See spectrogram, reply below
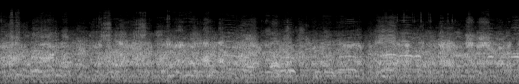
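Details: Wild greater flamingos at the Sigean African reserve, birds from Italy, Spain and the Camargue: a dense, continuous chorus of honking, goose-like calls from many birds at once, with no pauses.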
